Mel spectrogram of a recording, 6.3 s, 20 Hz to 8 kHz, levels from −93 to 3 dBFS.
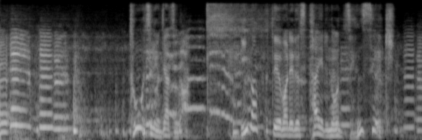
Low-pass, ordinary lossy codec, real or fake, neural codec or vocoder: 7.2 kHz; none; fake; codec, 24 kHz, 3.1 kbps, DualCodec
